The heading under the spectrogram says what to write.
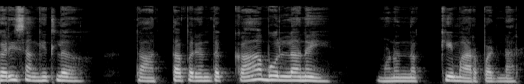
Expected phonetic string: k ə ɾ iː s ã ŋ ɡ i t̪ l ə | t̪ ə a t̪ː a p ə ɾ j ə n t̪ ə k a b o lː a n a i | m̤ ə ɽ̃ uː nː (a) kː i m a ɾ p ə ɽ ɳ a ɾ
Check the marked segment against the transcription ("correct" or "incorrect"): incorrect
